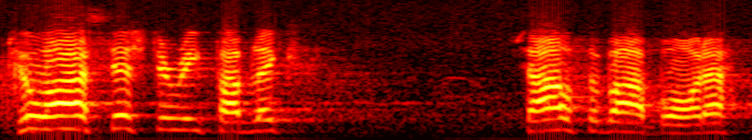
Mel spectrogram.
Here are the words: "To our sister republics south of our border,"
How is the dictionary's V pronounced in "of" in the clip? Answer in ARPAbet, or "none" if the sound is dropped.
V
